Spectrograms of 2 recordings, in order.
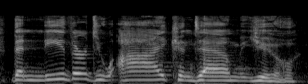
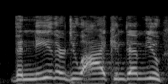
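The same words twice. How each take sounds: First: Lingering, measured delivery; slow, weighty quote. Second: Lifted, flowing repeat. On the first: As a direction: let each word land slowly. Weighty first reading of Jesus's words. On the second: Repeats the verse, lifting into preaching. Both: Acted.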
